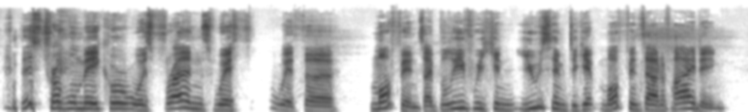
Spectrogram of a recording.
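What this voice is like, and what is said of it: Gnome character voice. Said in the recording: “I'm just using my character voice so the listeners at home are immersed. And in actuality, it's ... doing a gnome voice.”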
